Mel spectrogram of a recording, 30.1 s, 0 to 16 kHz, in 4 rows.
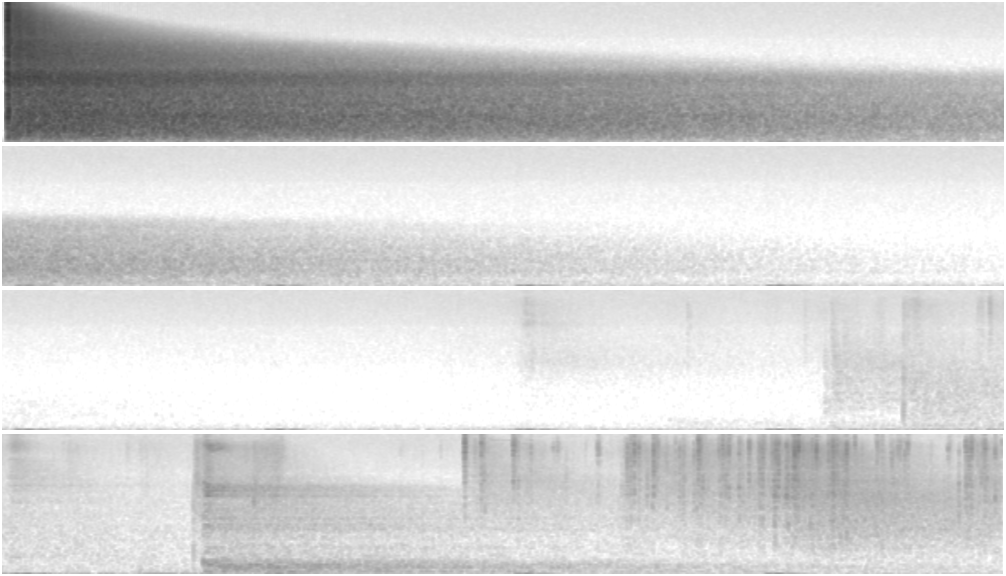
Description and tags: Balloon burst 2 in Emanuel Vigeland mausoleum
A balloon burst in the Emanuel Vigeland mausoleum, Oslo, Norway.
